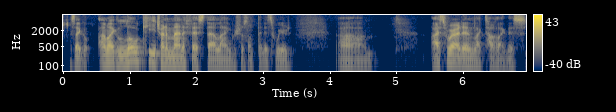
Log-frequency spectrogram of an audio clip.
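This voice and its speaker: A man with a fairly low voice talks fairly quickly, his pitch varying in an ordinary way. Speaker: indie game developer streamer. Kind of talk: livestream chat. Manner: fast; loud. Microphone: not very good microphone.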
